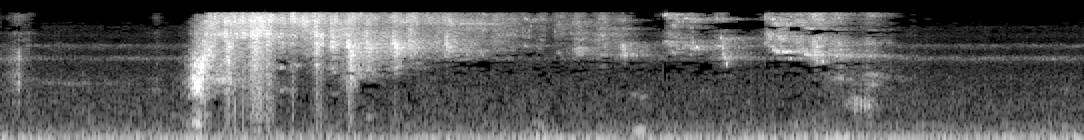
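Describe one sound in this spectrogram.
A baby monkey scrambles over rustling leaves.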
